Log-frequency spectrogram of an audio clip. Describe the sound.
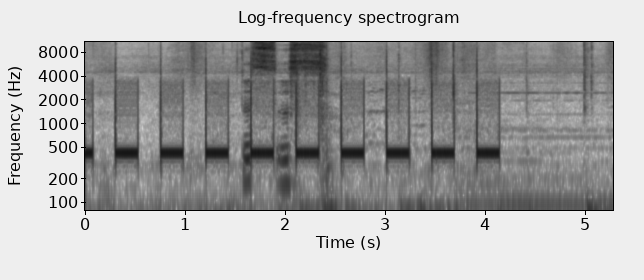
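A steady string of about ten short, evenly spaced beeps from a telephone line, like a busy signal, on a caller's line into a radio studio whose phone was not configured correctly, with a brief spoken phrase cutting in partway through before the tone stops.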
